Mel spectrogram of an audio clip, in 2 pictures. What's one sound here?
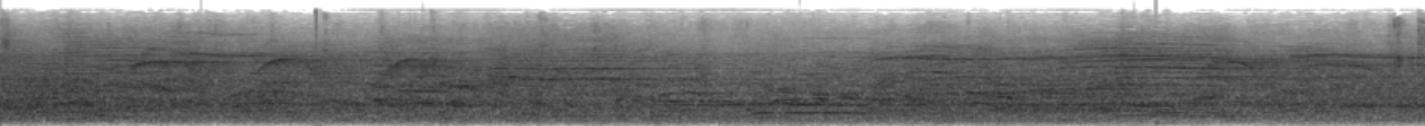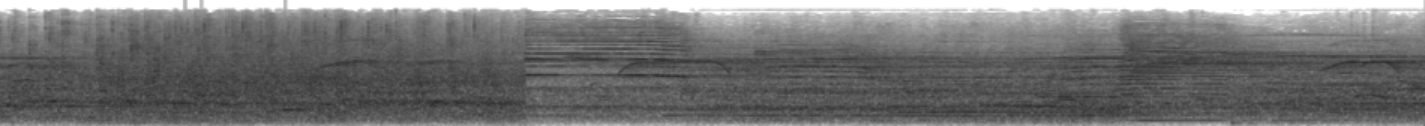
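A crowd chants and cheers throughout a large open stadium.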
